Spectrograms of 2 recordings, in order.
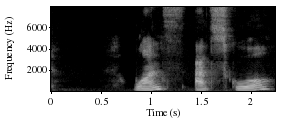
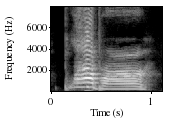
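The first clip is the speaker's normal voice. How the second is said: very loud, higher howled name; 6 semitones higher, 19 dB louder than usual. Acted. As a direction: yell it across the cinema. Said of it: "howled Joan and George".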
